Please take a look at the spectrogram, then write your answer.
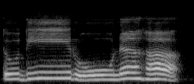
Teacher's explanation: تو دی، دال یا زیر دی، 2 حرکات، اور را واو پیش رو. دی کو باریک 2 حرکات، رو کو ہیوی 2 حرکات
